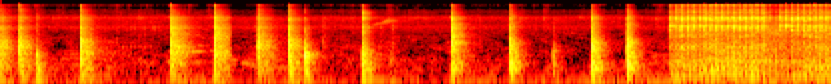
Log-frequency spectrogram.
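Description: Sharp, irregular knocks, about two a second, then from near the end a loud, dense, rapidly rattling power-tool noise in a wood-turning workshop.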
